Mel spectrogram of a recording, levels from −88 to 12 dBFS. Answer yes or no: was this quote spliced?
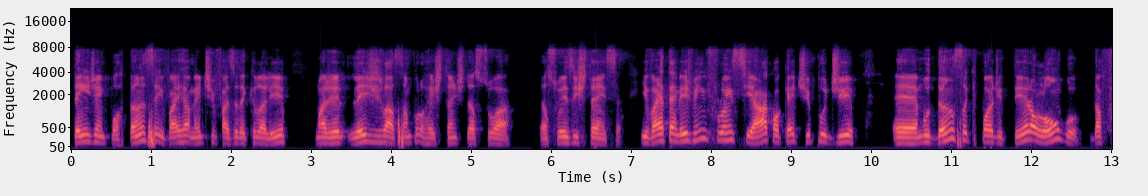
no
